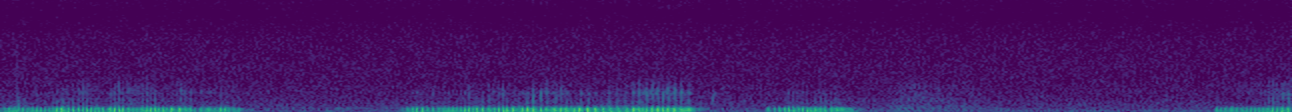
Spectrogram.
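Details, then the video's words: Morning snoring from a sleeping French Bulldog, with harsh, buzzy, rattling breaths of uneven length, some long and some brief, divided by silent pauses. "Sleeping snoring French bulldog"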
